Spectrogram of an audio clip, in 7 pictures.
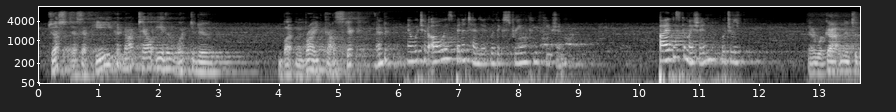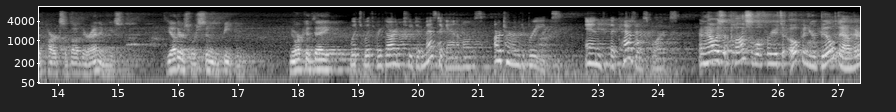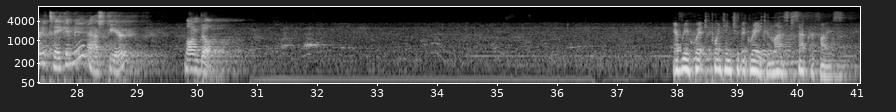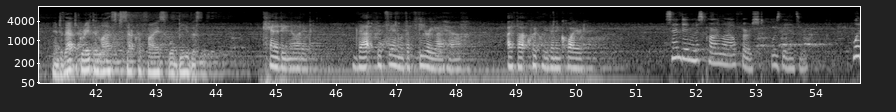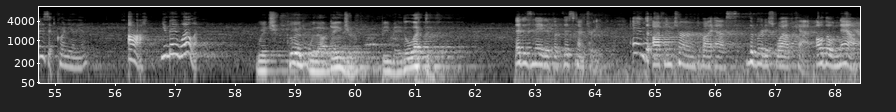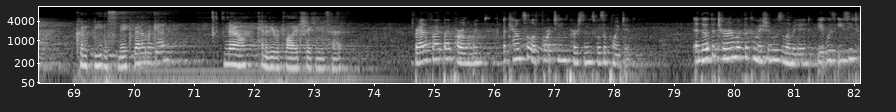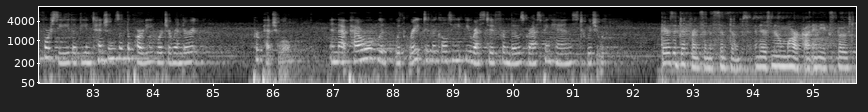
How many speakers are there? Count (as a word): ten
